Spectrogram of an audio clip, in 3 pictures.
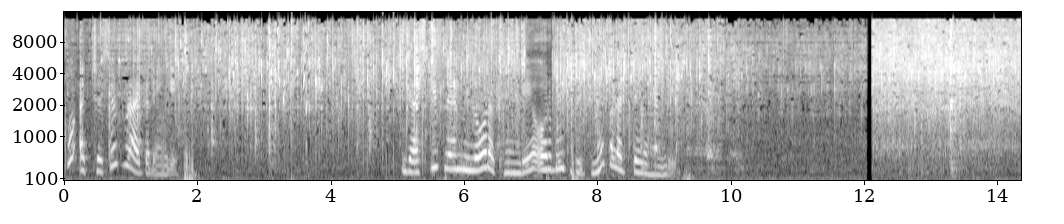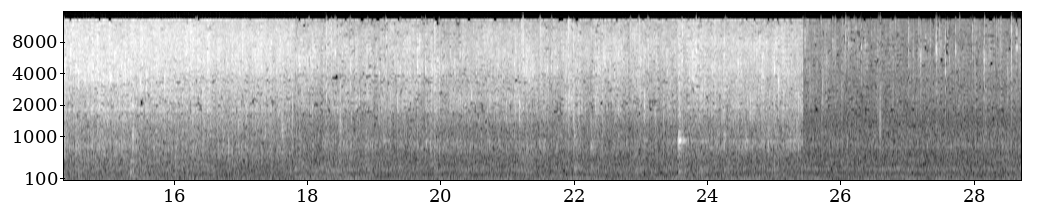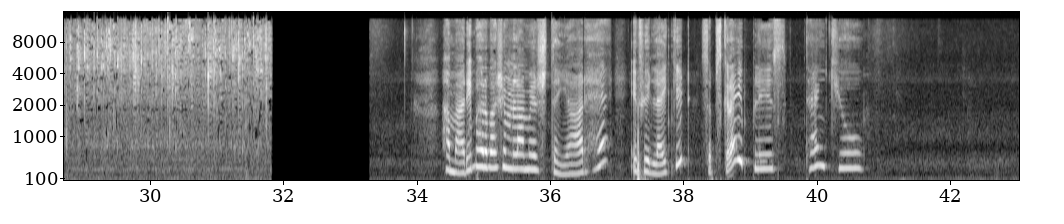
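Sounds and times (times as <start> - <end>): food sizzling in oil: 0.0 - 31.8.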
